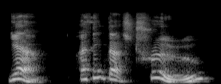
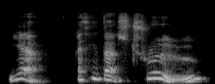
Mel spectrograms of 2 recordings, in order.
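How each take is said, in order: No difference in how they are said.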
